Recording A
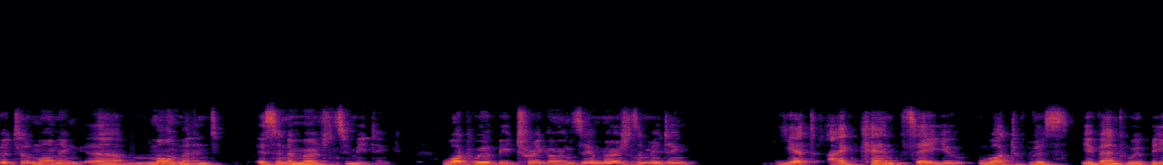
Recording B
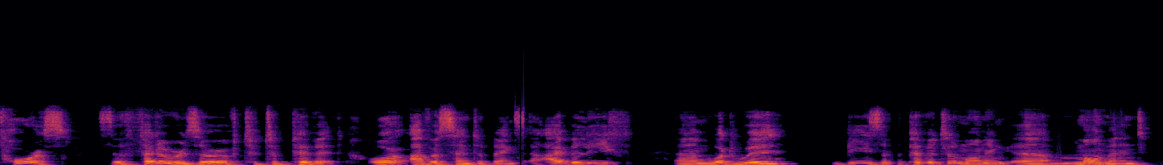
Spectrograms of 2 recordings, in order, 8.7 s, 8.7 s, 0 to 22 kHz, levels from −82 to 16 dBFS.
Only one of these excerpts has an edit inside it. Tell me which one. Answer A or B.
B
